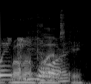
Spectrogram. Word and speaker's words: Roman Polanski: From people as diverse as Roman Polanski, that's probably the incorrect pronunciation, who raped a 13-year-old. – Yes, that's right, Roman Polanski.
